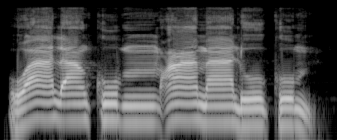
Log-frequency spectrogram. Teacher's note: Disebut bacaan namanya izhar syafawi. Baca jelas mim sukunnya rapatkan bibir tanpa dengung.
